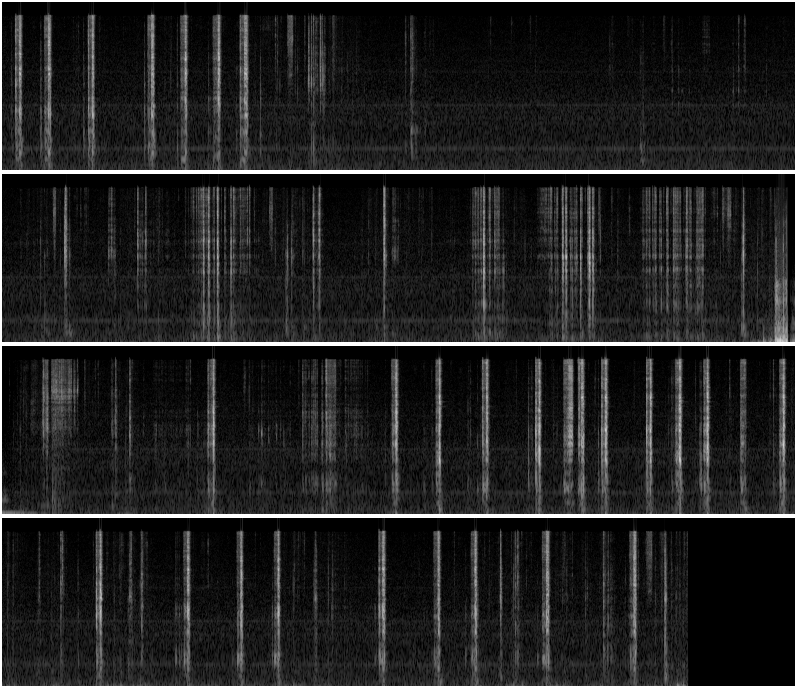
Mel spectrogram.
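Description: Clicks, taps and knocks of hands and tools working on wooden wall panels and track, coming in quick irregular runs with a pause of a few seconds, and one duller thump about two-thirds of the way in.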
